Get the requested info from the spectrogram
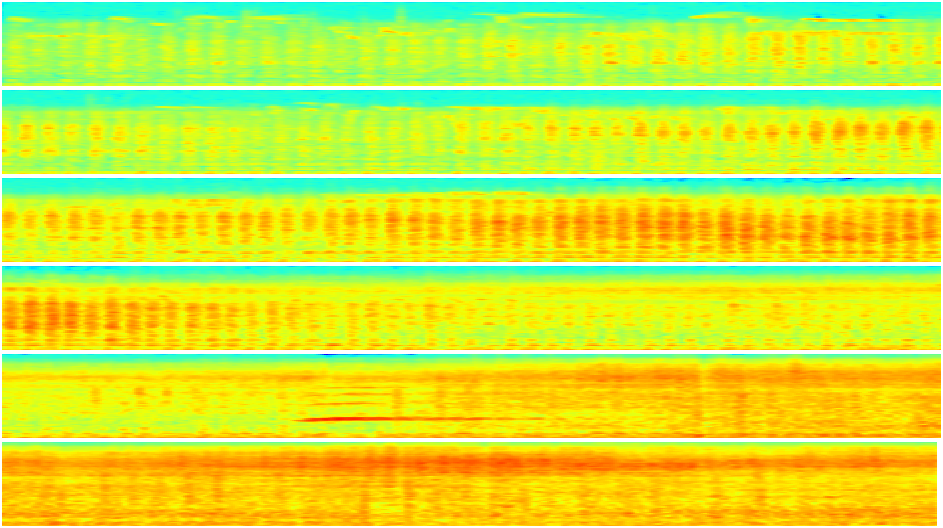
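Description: Steam-hauled train approaching, growing steadily louder, its wheels clattering over the rail joints, with a hiss building near the end.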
